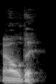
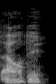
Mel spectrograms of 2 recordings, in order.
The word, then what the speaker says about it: Aldi: a cheap supermarket okay Aldi right so is it pronounced Aldi or is it pronounced Aldi depends where you are all right should it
